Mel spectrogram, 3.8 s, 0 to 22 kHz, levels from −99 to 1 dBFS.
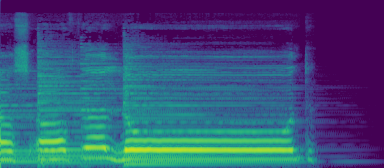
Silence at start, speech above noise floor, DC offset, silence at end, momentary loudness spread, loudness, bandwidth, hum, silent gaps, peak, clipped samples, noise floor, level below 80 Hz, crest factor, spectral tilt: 0 s; 54 dB; under 0.1%; 0.7 s; 9 LU; -16 LUFS; 7.4 kHz; none; none; -4 dBFS; under 0.1%; -70 dBFS; -58 dBFS; 12 dB; -6.5 dB/octave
